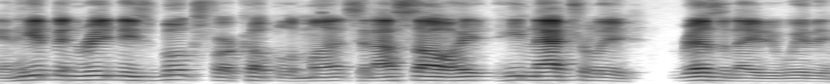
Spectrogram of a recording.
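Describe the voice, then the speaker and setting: A man talks at a very fast pace with a Southern US accent. His pitch is medium and his intonation fairly even. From US South. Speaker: lean leadership consultant and author. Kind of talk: podcast interview. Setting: live stream.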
